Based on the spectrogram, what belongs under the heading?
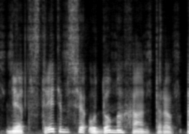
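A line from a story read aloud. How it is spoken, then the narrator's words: Plain. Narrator (Russian): ответил Йец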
